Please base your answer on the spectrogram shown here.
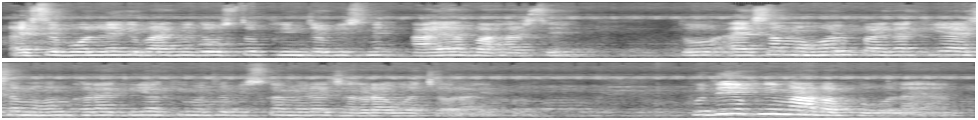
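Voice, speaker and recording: A woman's voice: on the high side, steady tone, normal speed. A woman vlogger tells her own story to viewers with passion, often calling them friends. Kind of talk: emotional personal storytelling to viewers. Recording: echoey room with loud ambient noise.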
